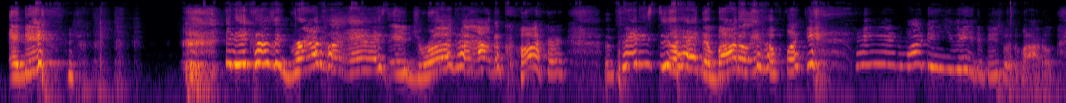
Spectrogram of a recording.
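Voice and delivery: high squeal of laughing speech; real helpless laughter. Real, not acted. Storyteller retelling friend dragged from car, laughing helplessly. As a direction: crack up while trying to finish the sentence. Cracking up while retelling fight.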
